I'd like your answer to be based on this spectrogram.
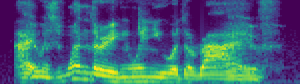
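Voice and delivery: rasping, scratchy-throated, hoarse voice. As the players sneak around, a voice greets them in a very soft, raspy voice. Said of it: "in a very soft, raspy voice".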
